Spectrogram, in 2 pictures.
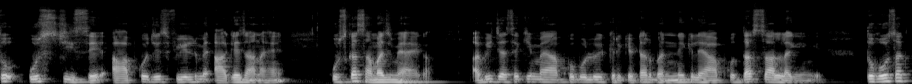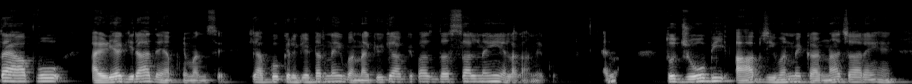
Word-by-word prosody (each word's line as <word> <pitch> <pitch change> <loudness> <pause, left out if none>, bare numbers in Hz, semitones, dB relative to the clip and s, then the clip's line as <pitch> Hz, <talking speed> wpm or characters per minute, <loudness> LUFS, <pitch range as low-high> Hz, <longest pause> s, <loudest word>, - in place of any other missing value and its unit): तो 75 - +2
उस 125 +1 +1
चीज़ 110 -3 -2
से 100 +2 +2
आपको 95 +6 +1
जिस 120 +1 -2
फ़ील्ड 115 +1 +1
में 125 - -1
आगे 90 +4 +3
जाना 95 -3 0
है, 90 +1 -5 0.5
उसका 115 +6 +3
समझ 110 -6 +4
में 105 -1 +3
आएगा। 105 0 -4 0.4
अभी 125 - +1
जैसे 120 -1 +1
कि 130 +1 -4
मैं 120 -2 -1
आपको 110 +1 -1
बोलूँ 115 +1 +2
एक 115 - -5
क्रिकेटर 105 +2 0
बनने 95 +1 +1
के 110 - -2
लिए 105 -1 +2
आपको 95 +2 -2
10 120 +4 +1
साल 110 -3 +4
लगेंगे। 90 -1 -3 0.4
तो 130 - +7
हो 135 +2 +7
सकता 155 0 +1
है - - +6
आप 140 0 +2
वो 150 +1 +4 0.5
आइडिया 100 +6 +6
गिरा 130 +2 +2
दें 115 -6 -3
अपने 95 -1 -5
मन 90 0 -5
से, 95 +1 -12 0.2
कि - - -4
आपको 105 +4 0
क्रिकेटर 105 +3 -2
नहीं 135 +1 -2
बनना 95 -2 -1
क्योंकि 110 +6 -4
आपके 125 0 -4
पास 130 0 -4
10 125 0 -2
साल 135 0 -1
नहीं 135 +1 0
है - - -3
लगाने 90 0 -8
को, - - -28 0.5
हैं - - -6
ना? - - -3 0.5
तो 130 - +4
जो 125 +3 +4
भी 155 0 0
आप 115 +4 +1
जीवन 110 +1 -2
में 130 0 -3
करना 95 +4 -1
चाह 115 -1 -3
रहे 110 0 -4
हैं, 105 0 -7
110 Hz, 225 wpm, -23 LUFS, 100-125 Hz, 0.5 s, तो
